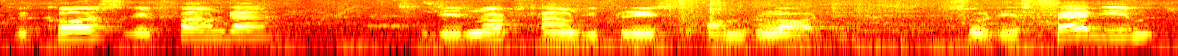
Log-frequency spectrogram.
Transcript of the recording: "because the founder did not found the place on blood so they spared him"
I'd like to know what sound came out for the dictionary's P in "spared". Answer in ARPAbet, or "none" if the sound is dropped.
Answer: none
